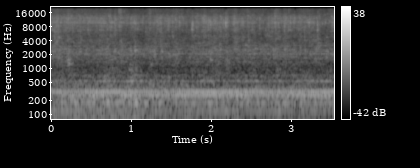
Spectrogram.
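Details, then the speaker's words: First Company HydroAir system not heating the second floor, after purging air and a stuck feeder: steady, even pump hum with soft water rush, no gurgling or air noise; normal water circulation. "yeah all right she's coming back nice and toast now all right it's going to be fine now that's what it was just needed a little Purge"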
